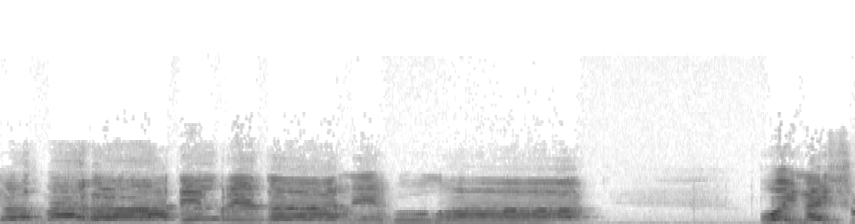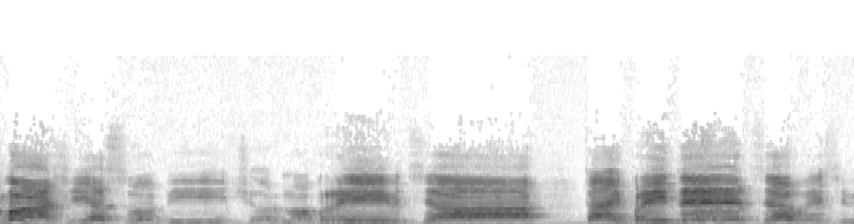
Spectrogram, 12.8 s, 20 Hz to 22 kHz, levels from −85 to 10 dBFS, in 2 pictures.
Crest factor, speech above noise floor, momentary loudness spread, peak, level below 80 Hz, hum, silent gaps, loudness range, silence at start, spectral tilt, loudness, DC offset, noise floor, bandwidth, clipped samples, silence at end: 18 dB; 27 dB; 18 LU; -8 dBFS; -56 dBFS; none; none; 6 LU; 0 s; -1.5 dB/octave; -25 LUFS; under 0.1%; -54 dBFS; 16 kHz; under 0.1%; 0 s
